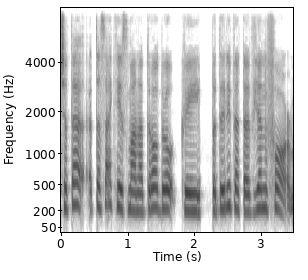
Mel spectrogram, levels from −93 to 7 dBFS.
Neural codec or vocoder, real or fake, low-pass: codec, 16 kHz, 0.5 kbps, FunCodec, trained on LibriTTS, 25 frames a second; fake; 7.2 kHz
